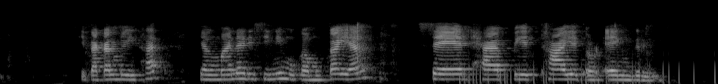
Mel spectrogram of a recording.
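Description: From 4.60 to 7.16 s, a train of clicks ticks unevenly at 13.3 per second, roughly as loud as the sound. Likely electrical interference.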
